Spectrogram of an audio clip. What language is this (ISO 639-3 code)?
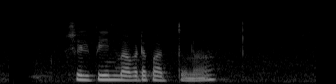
sin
